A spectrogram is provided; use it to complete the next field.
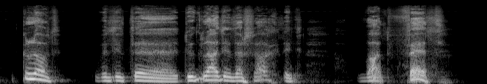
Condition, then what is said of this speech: Down syndrome. Want jij bent natuurlijk, jij praat heel goed, je bent in de serie.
